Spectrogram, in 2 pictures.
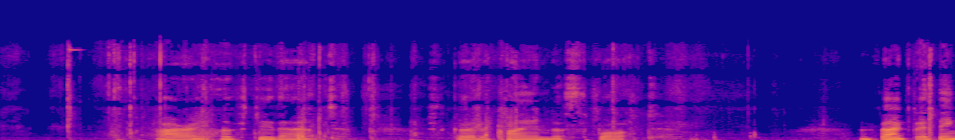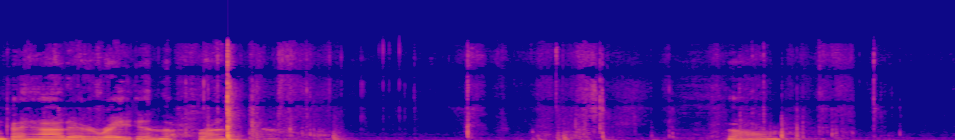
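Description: Paper pages rustle and flap as they are turned.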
